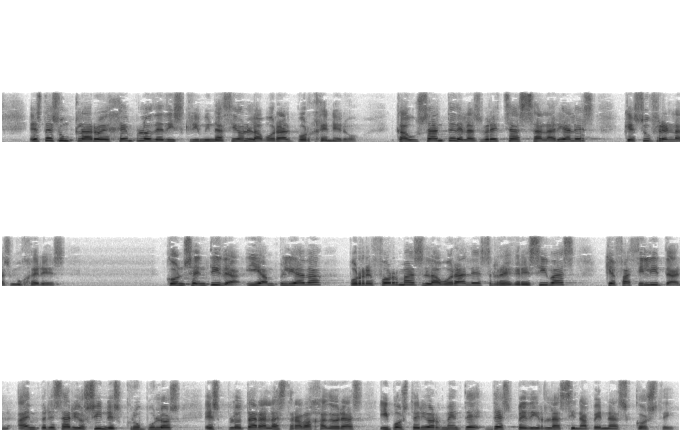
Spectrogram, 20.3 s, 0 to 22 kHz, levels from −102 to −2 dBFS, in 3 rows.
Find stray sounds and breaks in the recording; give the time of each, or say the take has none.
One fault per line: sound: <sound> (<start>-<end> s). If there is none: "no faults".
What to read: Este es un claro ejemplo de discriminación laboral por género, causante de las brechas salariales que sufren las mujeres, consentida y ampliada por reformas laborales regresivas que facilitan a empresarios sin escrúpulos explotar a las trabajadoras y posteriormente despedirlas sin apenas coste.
no faults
